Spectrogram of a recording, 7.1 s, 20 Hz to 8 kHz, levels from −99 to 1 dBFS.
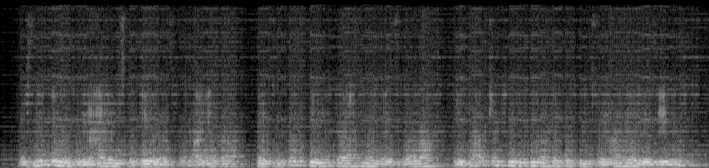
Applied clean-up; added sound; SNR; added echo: neural separator model SepFormer DNS4.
